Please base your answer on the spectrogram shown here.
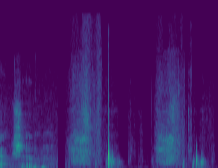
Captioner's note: pages turning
